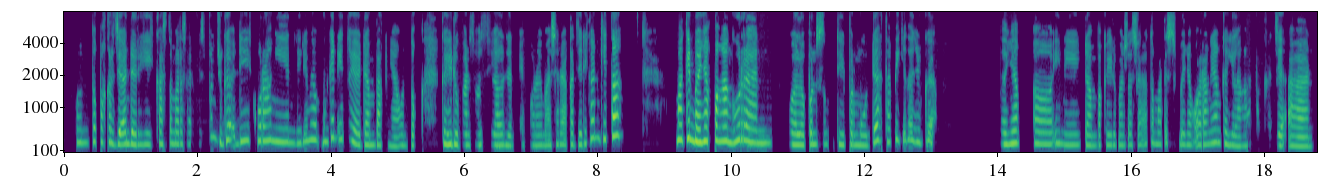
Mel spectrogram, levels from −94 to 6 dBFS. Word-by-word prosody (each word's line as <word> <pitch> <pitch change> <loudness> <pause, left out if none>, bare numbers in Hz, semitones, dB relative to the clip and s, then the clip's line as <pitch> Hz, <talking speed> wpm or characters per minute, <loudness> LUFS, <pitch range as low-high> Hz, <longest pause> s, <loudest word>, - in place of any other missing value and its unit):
untuk 265 +1 -4
pekerjaan 245 -4 +3
dari 230 -1 0
customer 245 0 -3
service 240 +1 -11
pun 390 - -10
juga 315 +5 0
dikurangin 300 -1 0
jadi 290 +4 -3
me 325 -1 -1
mungkin 285 +6 -2
itu 335 -2 -7
ya 250 -4 +3
dampaknya 215 -3 -2
untuk 210 0 -6 0.4
kehidupan 230 -2 +2
sosial 220 0 -5
dan 205 - -2 0.2
ekonomi 215 -1 -8
masyarakat 230 +1 -2
jadi 225 +2 -3
kan 360 +8 -1
kita, 350 +4 +7 0.9
makin 325 +1 +7
banyak 285 +1 +9
pengangguran, 290 -3 +5 0.3
walaupun 225 0 +2
s - - 0 0.2
dipermudah 220 +5 0
tapi 280 +4 -5
kita 325 -1 -3
juga, 275 -3 -2 1.0
banyak, 240 +2 +3 0.2
eee, 240 -1 +1
ini 225 -3 -4 0.2
dampak 210 0 -4
kehidupan 215 0 -6
sosial 225 +1 -5
otomatis 235 -1 -3
banyak 225 -1 -4
orang 230 +2 -1
yang 270 0 0
kehilangan 210 -4 -3
pekerjaan, 195 -2 -1
240 Hz, 140 wpm, -22 LUFS, 220-285 Hz, 1.0 s, banyak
